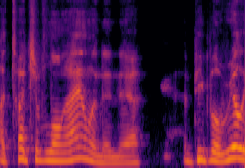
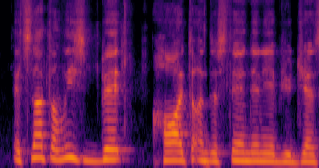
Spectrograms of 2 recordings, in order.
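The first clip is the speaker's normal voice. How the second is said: plain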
